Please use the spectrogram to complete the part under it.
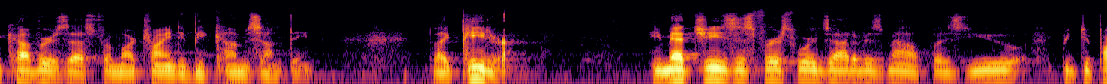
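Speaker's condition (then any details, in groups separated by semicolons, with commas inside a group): No condition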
